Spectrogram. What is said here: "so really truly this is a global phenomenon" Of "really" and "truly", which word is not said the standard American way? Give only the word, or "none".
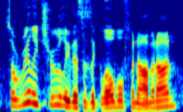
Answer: none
